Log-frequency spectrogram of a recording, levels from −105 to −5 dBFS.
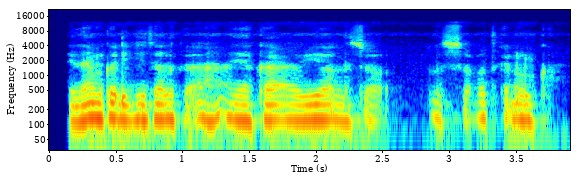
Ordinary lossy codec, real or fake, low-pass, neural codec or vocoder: AAC, 32 kbps; real; 19.8 kHz; none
